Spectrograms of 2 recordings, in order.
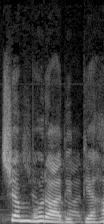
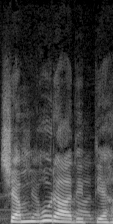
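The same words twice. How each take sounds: Both takes have the same delivery.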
